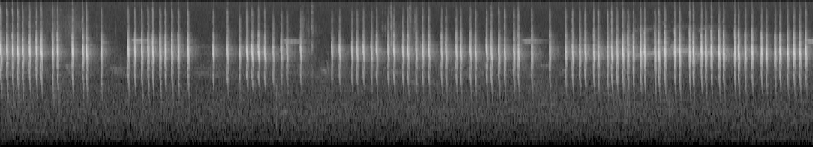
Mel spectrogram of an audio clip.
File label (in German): Vogelstimme Zaunkoenig, Eurasian Wren, Troglodytes troglodytes troglodytes; Vogelstimmen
